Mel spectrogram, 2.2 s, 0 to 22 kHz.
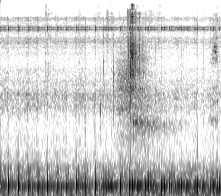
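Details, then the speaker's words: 2009 Ducati 848 twin with competition slip-on exhausts, after reconnecting a disconnected fuel pump hose: a few extra cranks as the empty fuel lines fill, then quick, even, deep exhaust thump at steady idle, no misses; running clean. "a few extra cranks but that's expected uh since the fuel hoses were empty doesn't she sound good"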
